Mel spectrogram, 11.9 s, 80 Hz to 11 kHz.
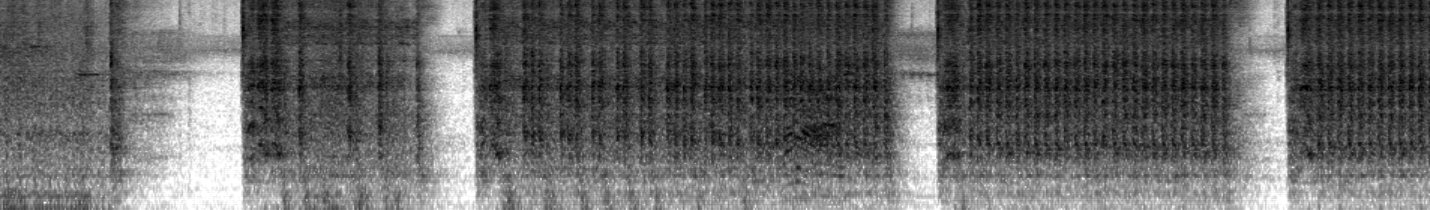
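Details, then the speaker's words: CBR600 carbureted engine in reverse trike, spark confirmed, starter needing a bump: repeated even cranking bursts with no catch; fuel line never reconnected to the carburetors, fuel pouring on the engine; cranks but no start, no fuel. "oh i never i never reconnected the fuel line to the carburetor oh whoopsies yeah i thought i smelled gas"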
